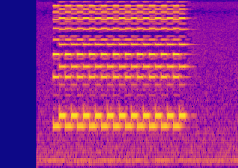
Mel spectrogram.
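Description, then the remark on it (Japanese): A mobile phone rings with a rapid, trilling electronic tone, loud, lasting over a second before cutting off, with a faint low hum underneath. “過去の情景に思いを馳せていた彼女であったが、携帯電話の音によってそれは消えた。”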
